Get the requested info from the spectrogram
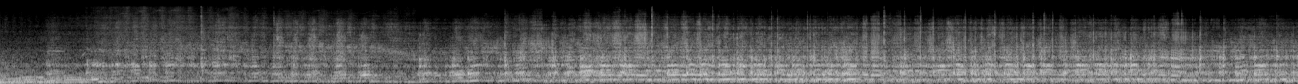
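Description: Car engine revving: its pitch rises a couple of times, then holds steady and high for several seconds before dropping back near the end.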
